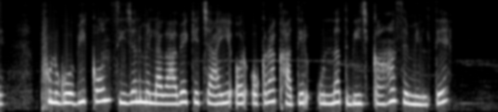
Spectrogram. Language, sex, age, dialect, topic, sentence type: Magahi, female, 18-24, Southern, agriculture, question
